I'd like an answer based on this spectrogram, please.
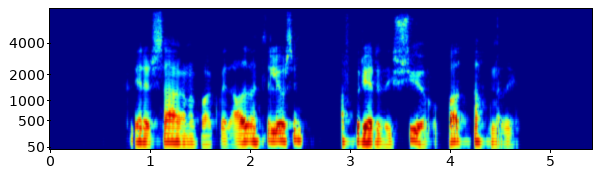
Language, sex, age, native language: Icelandic, male, 40-49, Icelandic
